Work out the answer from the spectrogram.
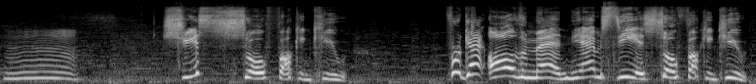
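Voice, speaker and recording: A young woman livestreamer with a high, very animated voice that swings up and down as she talks. She chats casually to her viewers in an excitable, giggly, unfiltered way, with music playing behind her. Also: takes it slowly. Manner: excitable, giggly, informal and sweary. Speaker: livestream host, vtuber. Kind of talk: casual livestream chat and reactions. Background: background music.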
